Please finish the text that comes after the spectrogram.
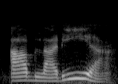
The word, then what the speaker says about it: hablaría: Okay, if this did not have an accent, this would be together, the I and the A, and this word would be pronounced hablaría on the second to last syllable.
